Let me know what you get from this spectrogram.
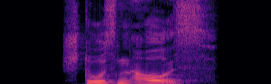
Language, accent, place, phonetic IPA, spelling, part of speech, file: German, Germany, Berlin, [ˌʃtoːsn̩ ˈaʊ̯s], stoßen aus, verb, De-stoßen aus.ogg
- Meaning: inflection of ausstoßen: 1. first/third-person plural present 2. first/third-person plural subjunctive I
